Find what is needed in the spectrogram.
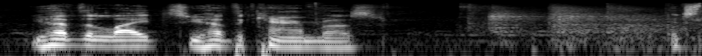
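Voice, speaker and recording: A man at a medium pitch talks at a moderate pace while noticeable background noise carries on around him. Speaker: sports commentator. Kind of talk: live commentary. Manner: casual, halting.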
